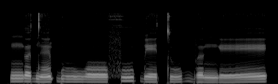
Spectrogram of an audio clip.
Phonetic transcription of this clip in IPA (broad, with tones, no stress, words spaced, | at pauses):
ŋə˧dɛ̃˨˦ ɓu˨ woː˨fu˦ɓe˨ tu˨˦bə˨ ŋeː˨˦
